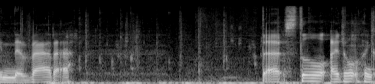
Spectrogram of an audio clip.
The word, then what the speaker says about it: Nevada: Nevada. No, that was a little bit stressed on the O at the end. Nevada? There. Took me 3 tries, but I think I said it right.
